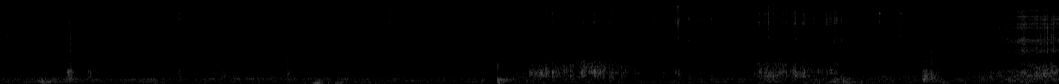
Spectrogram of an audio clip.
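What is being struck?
Pencil lead on a paper drawing sheet.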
